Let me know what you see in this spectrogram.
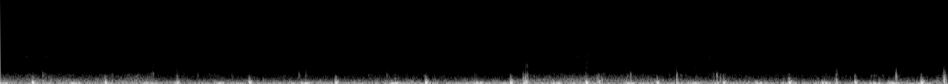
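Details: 35-year-old male's heartbeat recorded at the mitral area after weight training: fast, regular low thumps about 100 per minute under a steady hum; heart sounds after exercise.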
